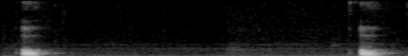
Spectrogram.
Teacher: O is also quite similar to English, but a bit sharper, a bit shorter.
